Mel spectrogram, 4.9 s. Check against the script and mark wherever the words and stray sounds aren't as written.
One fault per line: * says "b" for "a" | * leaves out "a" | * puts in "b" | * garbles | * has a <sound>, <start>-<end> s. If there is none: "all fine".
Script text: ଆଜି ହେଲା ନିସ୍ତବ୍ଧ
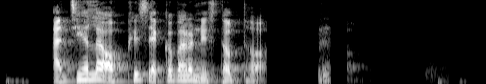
* puts in "ଅଫିସ ଏକବାର"
* has a laugh, 3.2-3.3 s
